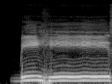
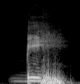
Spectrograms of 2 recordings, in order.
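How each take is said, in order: First: The word ends with a vowel sound. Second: The word ends without a vowel sound. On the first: The reading continues into the next word. "yang berlaku ketika bersambung sahaja" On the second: The reading stops at this word. "Kalau kita tak sambung"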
